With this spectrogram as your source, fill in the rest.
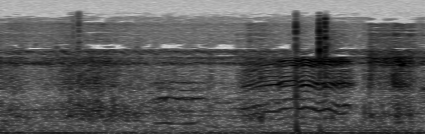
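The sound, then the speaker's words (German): A goat bleats in a wavering, nasal cry lasting under a second, fairly loud, over a steady low hum and background noise with no talking. “Komm doch, hässliche Ziege, Alter.”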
